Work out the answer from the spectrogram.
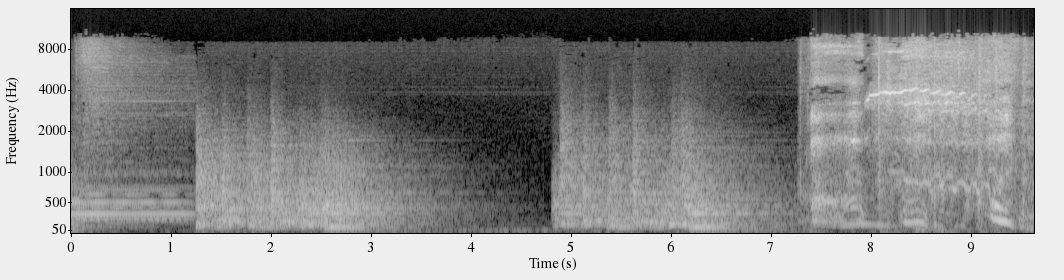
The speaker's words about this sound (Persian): ای پادشاه، این اسب را بر بالای برج یافتیم. در عمر خود اسبی به این زیبایی ندیده بودم.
